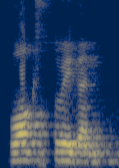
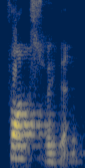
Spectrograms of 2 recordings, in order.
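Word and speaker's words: Volkswagen: ठीक है जी सर, लिखते हैं वॉक्सवैगन, बोलते नहीं है। एड सुन लेना, चाहे कान लगा के सुन लेना, वो बोलते हैं फॉक्सवैगन। जर्मन कंपनी है, जर्मन में वी को एफ प्रोनाउंस करते हैं, फॉक्सवैगन।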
